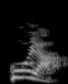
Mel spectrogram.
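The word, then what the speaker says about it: Croix: ঐতিহাসিক সেন্ট ক্রোয়া, ঐতিহাসিক সেন্ট ক্রোয়া, বিশিষ্ট ঐতিহাসিক সেন্ট ক্রোয়া, সেন্ট বাংলা উচ্চারণটা হবে ক্রোয়া।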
